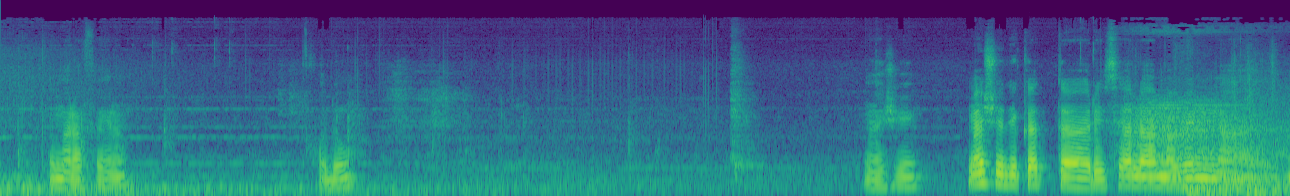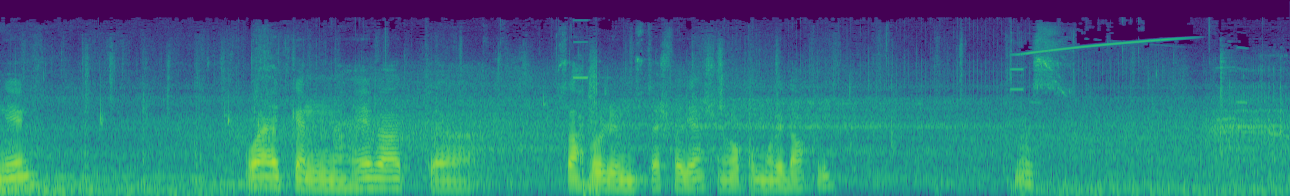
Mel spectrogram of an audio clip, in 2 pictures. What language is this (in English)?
Arabic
